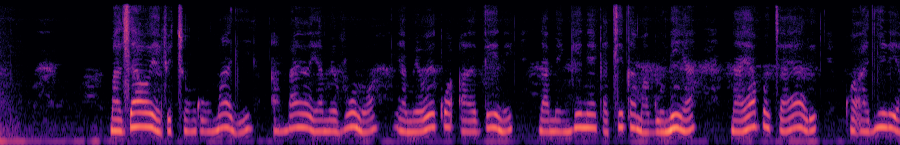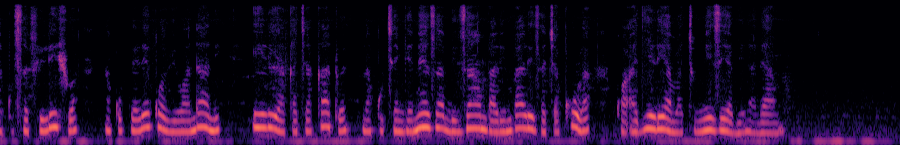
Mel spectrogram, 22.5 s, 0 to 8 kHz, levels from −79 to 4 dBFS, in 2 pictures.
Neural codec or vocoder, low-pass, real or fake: none; 7.2 kHz; real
